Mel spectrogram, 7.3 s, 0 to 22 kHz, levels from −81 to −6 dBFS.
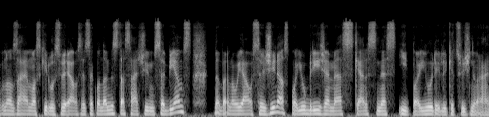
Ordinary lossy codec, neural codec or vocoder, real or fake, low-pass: Opus, 24 kbps; autoencoder, 22.05 kHz, a latent of 192 numbers a frame, VITS, trained on many speakers; fake; 9.9 kHz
